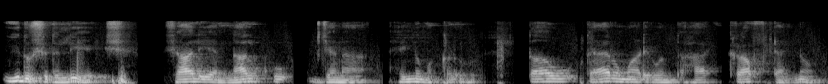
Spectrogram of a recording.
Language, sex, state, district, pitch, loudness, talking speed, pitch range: Kannada, male, Karnataka, Shimoga, 115 Hz, -21 LUFS, 85 wpm, 105-125 Hz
